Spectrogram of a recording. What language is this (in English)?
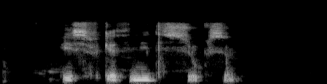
Kabyle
